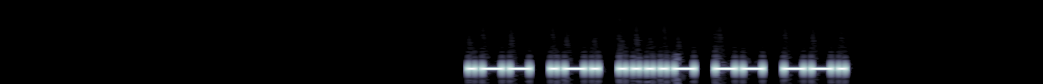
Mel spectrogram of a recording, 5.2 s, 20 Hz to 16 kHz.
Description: Morse code, heard as a keyed tone, about 36 wpm, 700 Hz. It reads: WR4MG
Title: USA Call Signs - 5 Characters - Repeated 3x - 35wpm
